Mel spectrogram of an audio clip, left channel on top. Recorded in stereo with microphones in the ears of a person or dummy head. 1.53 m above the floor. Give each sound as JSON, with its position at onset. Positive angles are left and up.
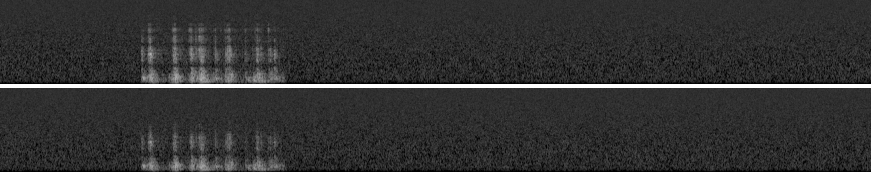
{"t": 1.4, "sound": "a rattle", "side_deg": 85}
